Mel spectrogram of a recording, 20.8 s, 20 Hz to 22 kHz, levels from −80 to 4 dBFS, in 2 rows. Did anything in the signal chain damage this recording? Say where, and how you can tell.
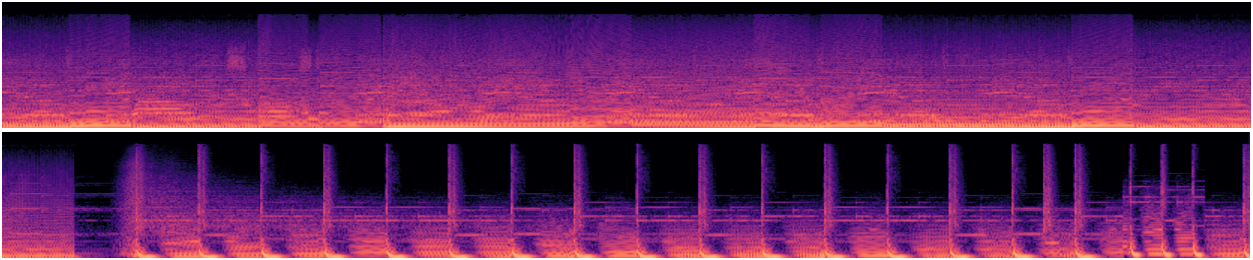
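Yes. From 19.76 to 20.44 s the audio was read two samples at a time (double speed), a fault at the sample-format conversion or driver read stage. The reader treated each pair of samples as a single frame, so this stretch plays at 2x speed and a full 12 semitones (an octave) high. On a spectrogram the harmonic spacing doubles and energy jumps upward. The waveform looks squeezed horizontally.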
